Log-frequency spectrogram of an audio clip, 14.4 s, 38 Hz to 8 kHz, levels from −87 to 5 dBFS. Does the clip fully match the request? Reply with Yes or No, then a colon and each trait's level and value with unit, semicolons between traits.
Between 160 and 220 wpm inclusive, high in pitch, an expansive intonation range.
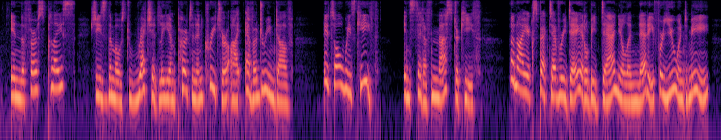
No: average, 145 wpm; high, 195 Hz; wide, 5.9 semitones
